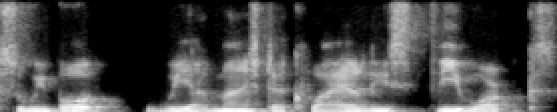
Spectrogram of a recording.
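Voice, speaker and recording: A dark, mellow tone with fairly even intonation and a Scottish accent, over a quiet background. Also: man. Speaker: museum curator. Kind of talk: online art talk presentation.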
